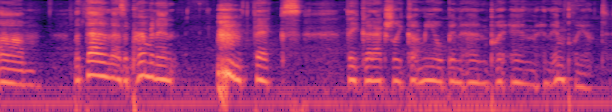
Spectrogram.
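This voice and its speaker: A woman in her thirties with a low, breathy voice from vocal cord paralysis, chatting as a podcast guest in halting short bursts and running out of breath. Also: a little mellow. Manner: halting, explains in short chunks, runs out of breath. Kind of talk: casual chat. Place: houseboat.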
